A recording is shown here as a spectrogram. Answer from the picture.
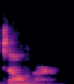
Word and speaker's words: Del Norte: are also conducting supervision pretty cool meanwhile in del norte county they pronounce it dilner which i always thought was weird but that's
